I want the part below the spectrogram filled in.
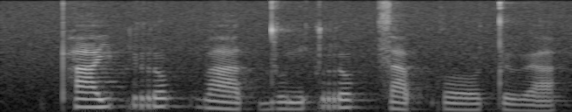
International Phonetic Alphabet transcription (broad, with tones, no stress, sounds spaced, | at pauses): pʰ a˦˥ j p r o˦˥ k̚ b aː˨˩ t̚ d u˩˦ n k r o˥˩ k̚ s a˨˩ p̚ k oː˩˦ t ɯ˨˩ a̯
